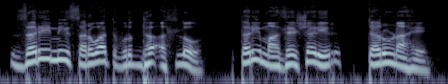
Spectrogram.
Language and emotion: Marathi, neutral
